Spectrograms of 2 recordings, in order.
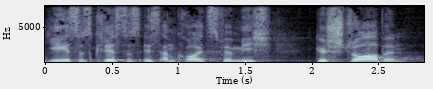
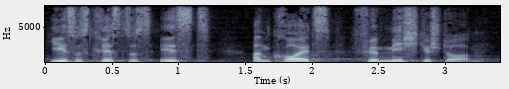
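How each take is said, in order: First: The main stress falls on "gestorben". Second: The main stress falls on "für mich". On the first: It proclaims that he died. "Du kannst betonen" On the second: It proclaims that he died for the speaker personally. "mit der Betonung auf den zwei Wörtern davor"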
